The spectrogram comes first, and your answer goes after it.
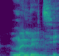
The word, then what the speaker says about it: Maluti: It's supposed to be Maluti. That's how you pronounce it, right? Maluti.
